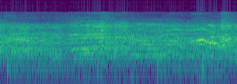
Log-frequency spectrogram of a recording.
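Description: A big, restless crowd murmurs and calls out in the stands at a Friday night York vs NTG hockey game, a steady distant din under a commentator's voice.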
